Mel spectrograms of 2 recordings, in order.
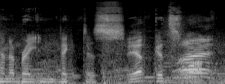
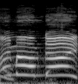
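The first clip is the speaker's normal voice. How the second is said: put-on cartoon old-man voice, much higher; 4 dB louder than usual. In a comedy bit greeting Mardi Gras, doing a Grandpa Simpson voice. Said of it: "you sound like Grandpa Simpson".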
